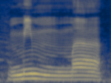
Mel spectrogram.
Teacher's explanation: 17 নম্বর মাকরাজ নাকের বাসি হইতে গুন্না উচ্চারিত হয় মিম্মা।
